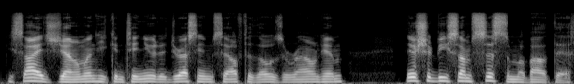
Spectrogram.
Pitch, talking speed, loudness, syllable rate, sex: 125 Hz, 180 wpm, -18 LUFS, 6.2 syllables/s, male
